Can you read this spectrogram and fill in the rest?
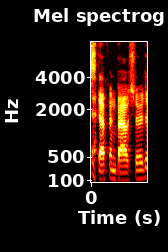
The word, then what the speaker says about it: Stefan Bauschard: So my name, you know, as you pronounced correctly, my name is Stefan Bauschard.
